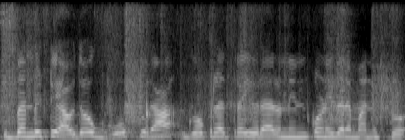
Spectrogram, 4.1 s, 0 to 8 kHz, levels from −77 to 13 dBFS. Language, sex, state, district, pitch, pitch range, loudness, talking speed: Kannada, female, Karnataka, Shimoga, 230 Hz, 215-245 Hz, -16 LUFS, 150 wpm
